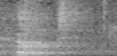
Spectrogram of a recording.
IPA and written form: hɝːt (hurt)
